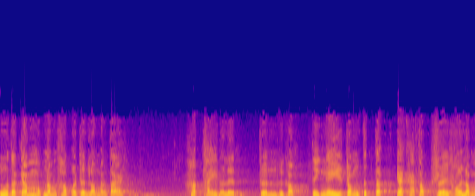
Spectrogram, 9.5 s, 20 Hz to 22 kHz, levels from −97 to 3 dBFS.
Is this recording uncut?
no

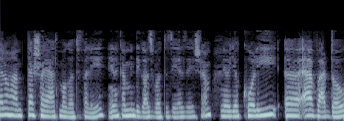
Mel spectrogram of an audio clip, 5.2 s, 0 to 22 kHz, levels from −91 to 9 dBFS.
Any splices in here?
yes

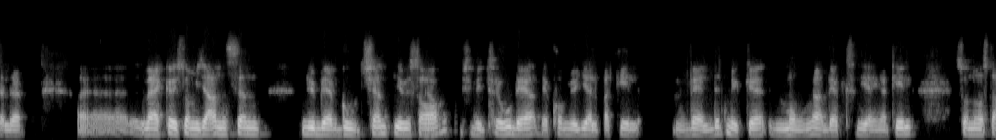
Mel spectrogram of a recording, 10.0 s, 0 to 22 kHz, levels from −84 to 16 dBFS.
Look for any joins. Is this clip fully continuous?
yes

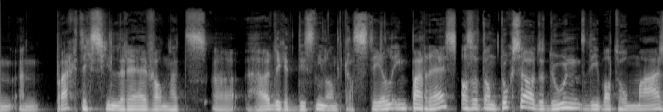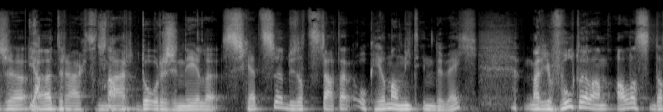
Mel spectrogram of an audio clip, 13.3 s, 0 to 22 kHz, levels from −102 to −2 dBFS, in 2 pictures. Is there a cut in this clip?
yes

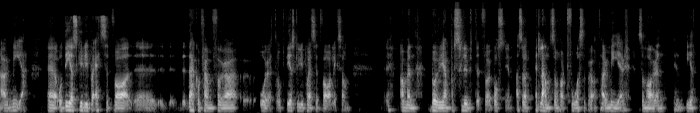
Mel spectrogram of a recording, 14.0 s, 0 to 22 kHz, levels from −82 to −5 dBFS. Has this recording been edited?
no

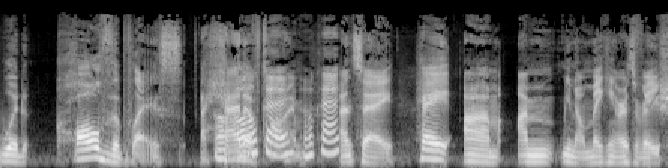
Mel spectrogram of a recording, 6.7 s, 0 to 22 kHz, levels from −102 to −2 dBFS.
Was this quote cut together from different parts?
no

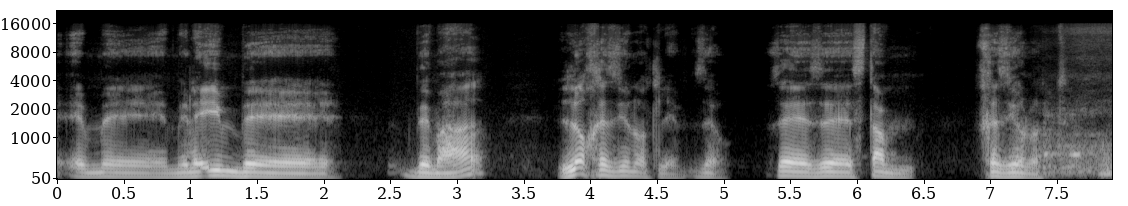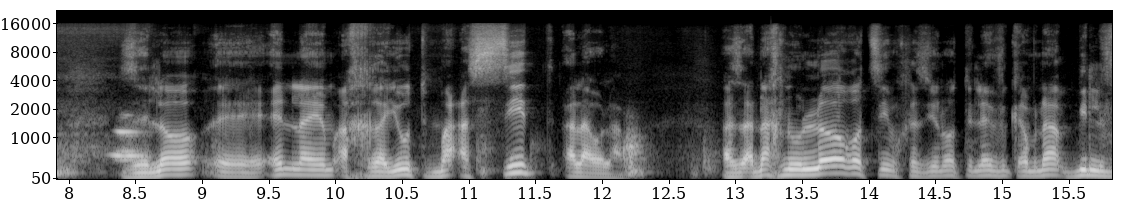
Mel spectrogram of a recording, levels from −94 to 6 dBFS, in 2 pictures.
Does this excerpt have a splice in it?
no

